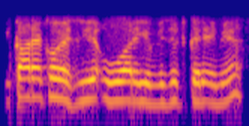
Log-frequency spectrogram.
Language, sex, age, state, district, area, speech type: Kashmiri, male, 30-45, Jammu and Kashmir, Srinagar, urban, conversation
